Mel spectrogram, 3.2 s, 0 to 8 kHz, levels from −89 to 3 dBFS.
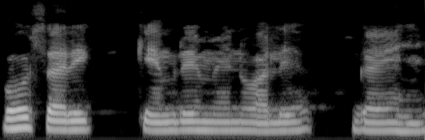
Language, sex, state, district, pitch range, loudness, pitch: Hindi, male, Bihar, Lakhisarai, 135-155 Hz, -31 LUFS, 140 Hz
